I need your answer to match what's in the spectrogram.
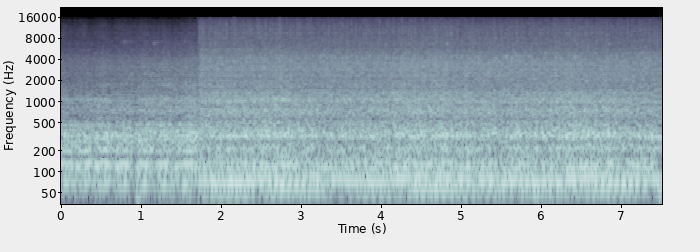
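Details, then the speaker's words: LS-swapped GQ Nissan Patrol with 6L80e, idle misfire on cylinder 6: lumpy idle with irregular stumble; swapping injector plugs showed the fault is in the injector wiring or number six injector plug wiring. "all right so a nice little exercise uh proved that it is an issue with the injector wiring or the wiring to number six injector plug"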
